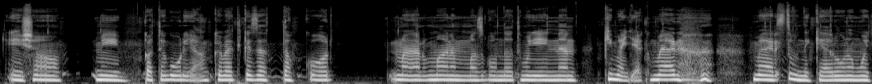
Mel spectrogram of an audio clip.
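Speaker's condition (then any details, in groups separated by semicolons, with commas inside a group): Hearing impairment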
